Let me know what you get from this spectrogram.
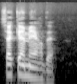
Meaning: scumbag, piece of shit
- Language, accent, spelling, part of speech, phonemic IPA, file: French, France, sac à merde, noun, /sa.k‿a mɛʁd/, LL-Q150 (fra)-sac à merde.wav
